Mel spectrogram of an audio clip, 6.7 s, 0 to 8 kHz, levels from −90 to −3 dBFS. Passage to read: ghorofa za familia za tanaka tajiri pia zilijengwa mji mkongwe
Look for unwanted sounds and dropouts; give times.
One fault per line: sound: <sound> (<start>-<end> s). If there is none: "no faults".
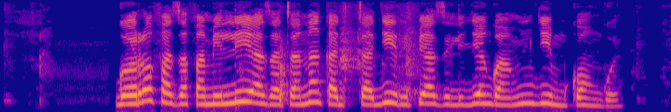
no faults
